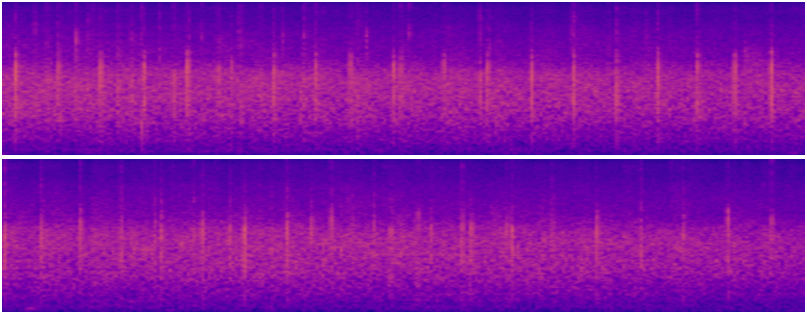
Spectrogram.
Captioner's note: audience cheering and applauding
